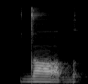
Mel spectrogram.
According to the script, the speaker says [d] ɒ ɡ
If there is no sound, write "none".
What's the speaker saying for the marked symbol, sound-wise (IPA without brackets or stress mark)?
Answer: d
